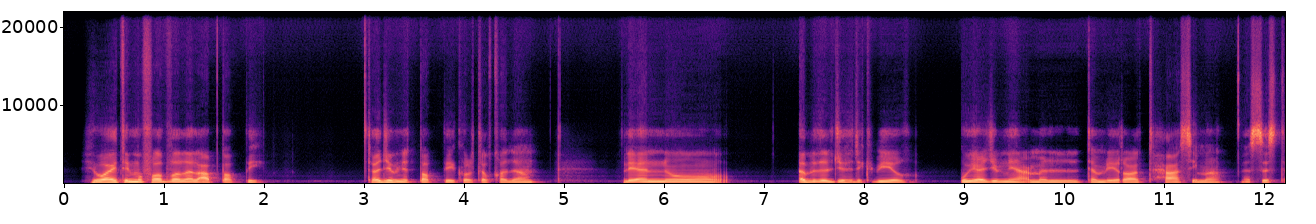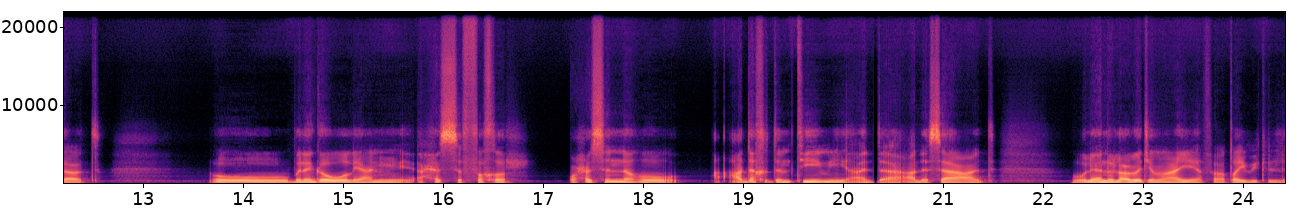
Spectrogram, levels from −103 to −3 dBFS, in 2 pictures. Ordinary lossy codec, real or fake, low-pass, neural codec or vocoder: none; fake; none; autoencoder, 48 kHz, 32 numbers a frame, DAC-VAE, trained on Japanese speech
